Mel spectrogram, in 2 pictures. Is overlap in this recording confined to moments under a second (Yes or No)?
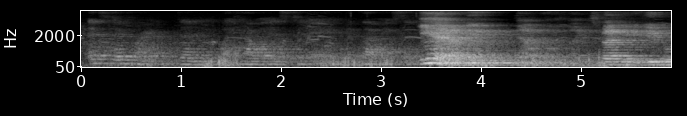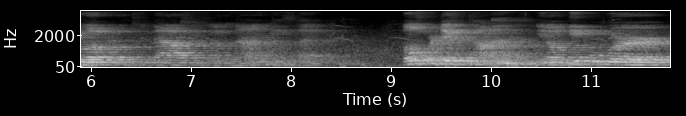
Yes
